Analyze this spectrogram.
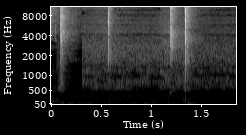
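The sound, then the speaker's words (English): Sharp snips of a cigar cutter cutting through dark cigars, four crisp clicks with a pair close together near the end, each standing alone over a low steady hum. “Okay, let's cut them up. Cut here. And light them.”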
